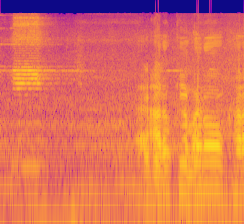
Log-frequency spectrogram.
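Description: A brief, high vehicle horn toot from street traffic right at the start, over a low engine rumble that fades within the first second. A man starts speaking about a second and a half in.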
